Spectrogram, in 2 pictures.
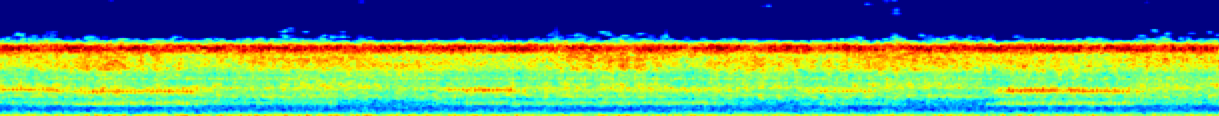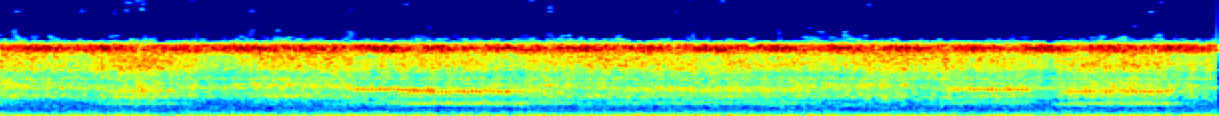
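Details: Cicadas at dusk on a summer night in Georgia, USA, males chirping to draw females: a continuous high-pitched buzzing blanket, overlaid by short pulsed mid-pitched calls in bursts every one to two seconds.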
